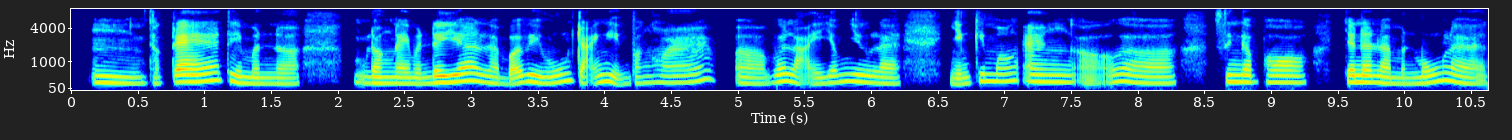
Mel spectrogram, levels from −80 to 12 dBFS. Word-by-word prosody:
Ừm, 185 -3 -2
thật 175 0 -9
ra 210 +2 +9
á 230 +4 +5
thì 220 -5 +1
mình, 170 -2 -2
ờ, 165 0 -3 0.4
lần 180 -1 0
này 175 -1 +2
mình 170 +1 -3
đi 200 +2 +6
á, 240 +2 +5
là 195 -5 -1
bởi 165 +2 +1
vì 210 -3 +2
muốn 205 +7 -2
trải 230 - +1
nghiệm 210 -8 -1
văn 185 +2 -8
hóa, 205 +7 -3
ờ, 170 -2 -3
với 225 +2 +1
lại, 170 -6 -2
giống 200 +4 -3
như 220 -3 0
là, 175 -3 -2 0.4
những 160 +2 -2
cái 235 +6 -3
món 235 +1 -1
ăn 215 -2 0
ở, 210 - -5 0.2
ờ, 185 -4 0 0.3
Singapore. 205 -2 0 0.3
Cho 210 - +5
nên 205 -1 +4
là 185 - +2
mình 170 -1 -6
muốn 200 +7 0
là, 195 -8 -1
195 Hz, 220 wpm, -23 LUFS, 180-215 Hz, 0.4 s, ra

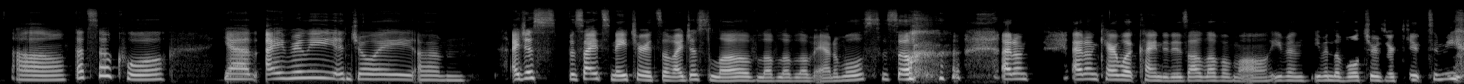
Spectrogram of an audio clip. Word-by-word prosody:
Oh, 210 -1 0
that's 310 +1 -1
so 400 -1 +2
cool. 225 -2 -1 0.6
Yeah. 245 -1 +2
I 255 +3 +6
really 295 0 +1
enjoy, 235 -3 -2
um 195 -2 -6 0.5
I 230 - +8
just 285 +3 +1
besides 255 +2 +4
nature 215 0 +3
itself, 190 -1 0
I 175 - +5
just 225 +2 -3
love, 175 0 +2
love, 160 0 -4
love, 160 -1 -5
love 160 -1 -6
animals, 195 - -3
so, 240 +2 +6 0.9
I 245 - +9
don't 250 -1 +1 0.4
I 235 - +6
don't 245 -1 -1
care 220 -2 +4
what 205 -2 +3
kind 185 -1 0
it 170 - -4
is, 170 +1 -3
I'll 175 0 +1
love 180 0 -3
'em 170 -1 -8
all, 165 +2 -6
even 180 -1 -5
even 190 +1 -3
the 185 - -1
vultures 180 +1 -1
are 170 - 0
cute 205 +4 -4
to 235 - -8
me. 270 +8 -1
210 Hz, 175 wpm, -23 LUFS, 180-245 Hz, 0.9 s, I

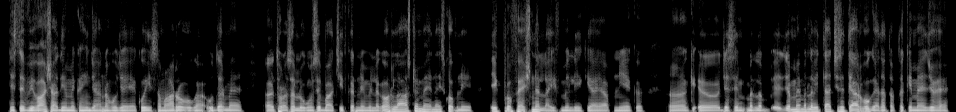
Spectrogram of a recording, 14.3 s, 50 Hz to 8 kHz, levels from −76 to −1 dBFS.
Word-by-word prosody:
जैसे 105 +1 +1
विवाह 100 +3 +3
शादियों 100 0 +2
में 95 -1 +1
कहीं 95 0 +2
जाना 95 0 0
हो 95 0 0
जाए 95 0 +1
या 95 0 -2
कोई 95 -1 +2
समारोह 95 +4 +1
होगा 95 0 -1 0.2
उधर 110 +3 +1
मैं 105 -1 -1 0.4
अ, 110 +1 +1
थोड़ा-सा 110 0 +2
लोगों 95 -1 +1
से 105 +1 +1
बातचीत 95 0 -2
करने 95 -1 0
में 95 0 0
लगा 95 +4 0
और 140 +3 +3
लास्ट 135 +2 +1
में 150 - +5
मैं 125 -3 +2
ना 125 - +1
इसको 120 0 0
अपनी 110 -1 -1 0.4
एक 120 - -1
प्रोफेशनल 115 -2 +2
लाइफ़ 90 -1 -4
में 95 - +1
लेके 90 +1 -3
आया 95 0 -2
अपनी 95 0 -3
एक 90 0 -6
अ, 90 - -2 0.4
क 100 0 -1
जैसे 100 0 0
मतलब 100 0 -1 0.2
जब 115 - +2
मैं 130 +3 +3
मतलब 135 -1 +3
इतना 125 -1 +1
अच्छे 125 +2 -1
से 140 - +4
तैयार 110 -2 +2
हो 115 - +4
गया 105 -2 0
था 105 - 0
तब - - -9
तक 100 - -1
कि 105 - 0
मैं 100 0 0
जो 100 +1 +2
है 95 -1 -2
100 Hz, 240 wpm, -23 LUFS, 95-115 Hz, 0.4 s, में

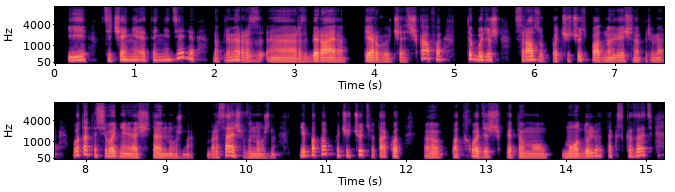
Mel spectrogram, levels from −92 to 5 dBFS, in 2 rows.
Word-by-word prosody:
И 135 +2 +1
в - - -35
течение 145 +1 +2
этой 130 +1 -3
недели, 145 - -2 0.2
например 125 +4 0
раз 115 0 -3
э, 105 -3 +1
разбирая 105 0 +5 0.2
1 100 -4 +4
часть 105 +1 -3
шкафа, 160 -7 0 0.2
ты 185 - +4
будешь, 140 -3 +1 0.2
сразу, 145 -1 +4
по 110 - -3
чуть-чуть, 145 +6 -2
по - - +6
1 110 +1 +2
вещи, 115 -1 0
например: 100 +1 -6 0.2
"Вот 185 +4 +1
это 210 -6 +2
сегодня 125 -6 +2
я 100 -2 +3
считаю 105 +1 +1
нужно"- 100 -2 -5 0.2
бросаешь 110 +8 +2
в 105 - -7
"нужно". 100 -1 -5 0.3
И 160 - +4
потом 215 +6 0
по 160 - -6
чуть-чуть, 165 +4 -2
вот 135 - -11
так - - +1
вот, - - +1 0.2
э, 110 -2 0
подходишь 115 -1 0
к - - -13
этому 105 -1 -2
модулю, 115 +5 +2
так - - -9
сказать, 165 +5 -1
120 Hz, 175 wpm, -25 LUFS, 105-145 Hz, 0.3 s, по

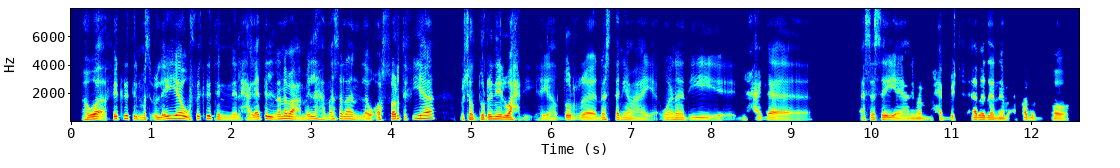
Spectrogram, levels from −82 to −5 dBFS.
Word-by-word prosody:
هو 155 +5 +6
فكرة 175 +4 +2
المسؤولية 150 +7 +2
وفكرة 175 0 +2
إن 130 -4 -5
الحاجات 130 +7 -2
اللي 160 -2 +4
أنا 185 - +4
باعملها 155 -1 +2
مثلًا 165 +2 0
لو 115 -2 0
قصّرت 165 +7 +1
فيها 205 +6 +2 0.3
مش - - -3
هتضرني 140 +8 +4
لوحدي، 130 -8 +2
هي 110 0 -6
هتضر 120 0 -1
ناس 130 +2 -3
تانية 135 -2 -2
معايا 105 -3 -8
وأنا 130 +3 -1
دي 125 -2 -5 0.2
دي 115 +2 -18
حاجة 130 -4 -2 0.9
أساسية 130 0 0
يعني، 110 0 -4
ما 110 - -1
باحبش 120 +3 -8 0.2
أبدا 130 -5 +3
أبقى 105 - -6
حابب 125 -3 -3 0.2
آه. 105 -4 0
130 Hz, 155 wpm, -22 LUFS, 115-160 Hz, 0.9 s, هو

